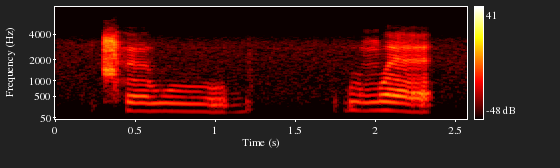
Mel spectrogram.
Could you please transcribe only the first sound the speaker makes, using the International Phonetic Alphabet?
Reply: t͡ɕʰ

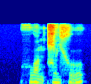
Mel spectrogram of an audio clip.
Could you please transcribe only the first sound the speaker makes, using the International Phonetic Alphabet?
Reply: h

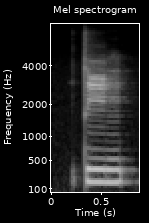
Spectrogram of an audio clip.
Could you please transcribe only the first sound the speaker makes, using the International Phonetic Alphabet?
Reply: t̪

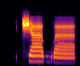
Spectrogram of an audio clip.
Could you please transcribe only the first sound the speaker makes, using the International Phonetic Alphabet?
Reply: t͡ʃ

